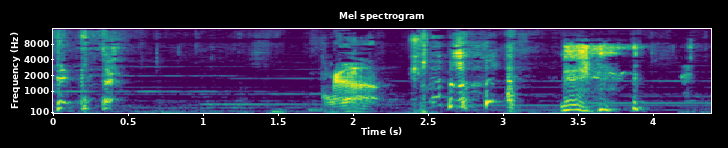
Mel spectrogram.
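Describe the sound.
Several throaty coughs in quick uneven bursts, some rough and voiced, separated by short pauses, with a few quieter vocal sounds in between.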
